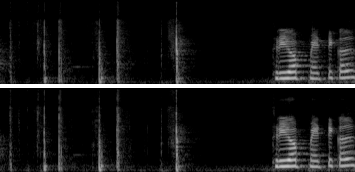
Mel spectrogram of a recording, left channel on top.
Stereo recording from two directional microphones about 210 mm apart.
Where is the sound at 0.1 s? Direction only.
20° right (ahead or behind).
